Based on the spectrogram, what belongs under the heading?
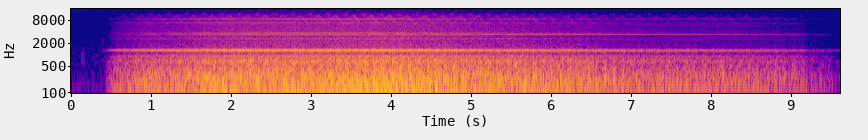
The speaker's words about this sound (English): The helicopter is searching Green Island.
